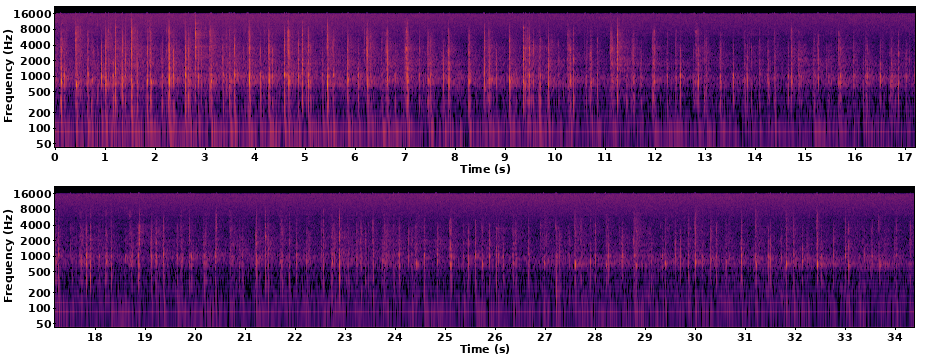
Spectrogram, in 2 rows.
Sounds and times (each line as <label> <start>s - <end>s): Two horses passing by walking on asphalt 0.0s - 34.3s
